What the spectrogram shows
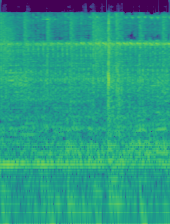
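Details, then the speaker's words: Amazon Basics semi-automatic washing machine, spin dryer not working, fixed by shorting and taping the two sensor wires: steady humming whine with light regular ticking, smooth and even; spin motor now running normally. "ನೋಡ್ಬೋದು, spin work ಆಗ್ತಿದೆ ಈಗ."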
